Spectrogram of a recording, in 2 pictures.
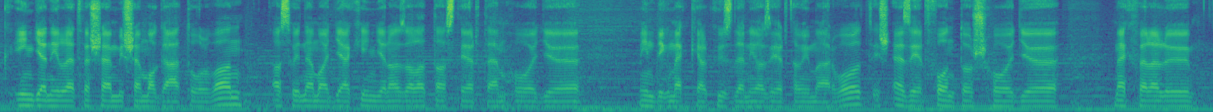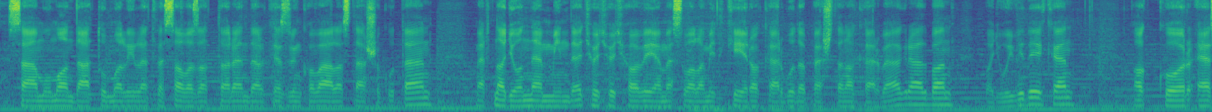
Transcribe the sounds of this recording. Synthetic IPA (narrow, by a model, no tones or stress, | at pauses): kiɲɟɛnilːɛt̪ʋɛʃɛmːiʃɛmːɒɡaːt̪oːlvɒn | ɒst̪ho̞ɟnɛmɒɟːaːkiɲɟɛnɒzɒlɒt̪ːɒst̪eːrt̪ɛmho̞ɟ | mind̪iɡmɛkːɛlkyzd̪ɛniɒzeːrt̪ɒmimaːrvo̞lt̪eːʃɛzeːrt̪fo̞nt̪o̞ʃho̞ɟ | mɛkfɛlɛløː | saːmuːmɒnd̪aːt̪umːɒlilːɛt̪ʋɛsɒvɒzɒt̪ːɒlrɛnd̪ɛlkɛzyŋkɒvaːlɒst̪aːʃo̞kut̪aːn | mɛrt̪nɒɟo̞nːɛmːind̪ɛɟho̞cho̞cʰhɒːveːɛmɛsʋɒlɒmit̪keːɾɒkaːrbud̪ɒpɛʃt̪ɛnɒkaːrbɛlɡraːd̪bɒn | vɒɟuːjvid̪eːkɛn | ɒkʰːo̞ɾɛ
